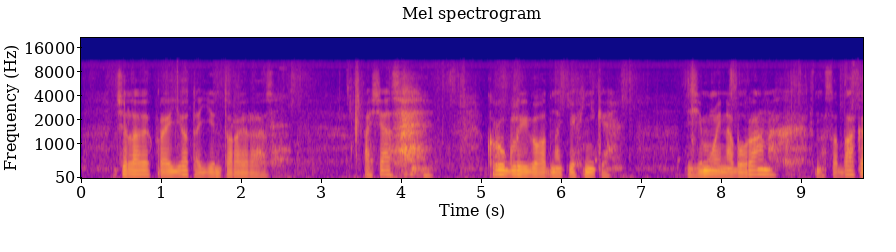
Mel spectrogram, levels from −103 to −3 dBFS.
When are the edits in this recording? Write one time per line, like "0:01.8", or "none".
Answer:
none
